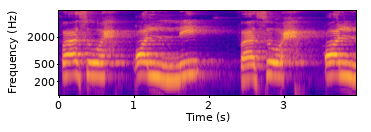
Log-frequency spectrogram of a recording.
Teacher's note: ادھر سین کی نہیں صاد کی آواز آنی چاہیے، صاد کو موٹا ادا کرنا ہے · ہا کو حلق سے بھی ادا کرنا ہے، اور ہا کے اوپر کھڑی زبر ہے، ہا کو 1 سیکنڈ کے لیے سٹریچ بھی کرنا ہے ، کھینچ کے ادا کرنا ہے۔ فسحقا لأصحاب السعیر، اصحاب السعیر،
